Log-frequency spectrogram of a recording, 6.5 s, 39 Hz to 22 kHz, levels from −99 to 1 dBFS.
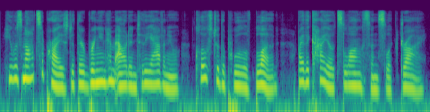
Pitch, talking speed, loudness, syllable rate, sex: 180 Hz, 215 wpm, -17 LUFS, 6.0 syllables/s, female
